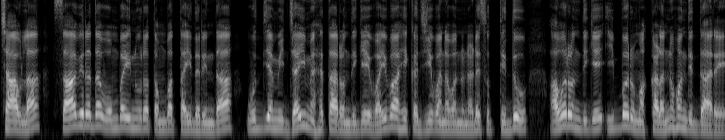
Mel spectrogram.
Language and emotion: Kannada, neutral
